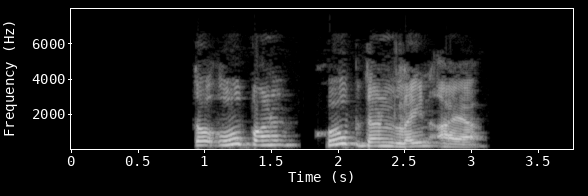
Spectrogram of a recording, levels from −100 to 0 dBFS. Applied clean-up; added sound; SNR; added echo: none; none; none; none.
